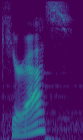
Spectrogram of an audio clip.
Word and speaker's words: cuirass: Well, that's how you pronounce this word. On the ancient cuirass.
